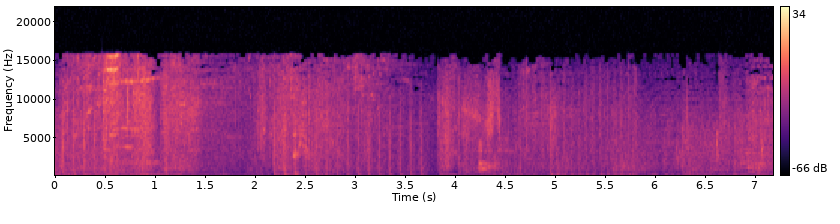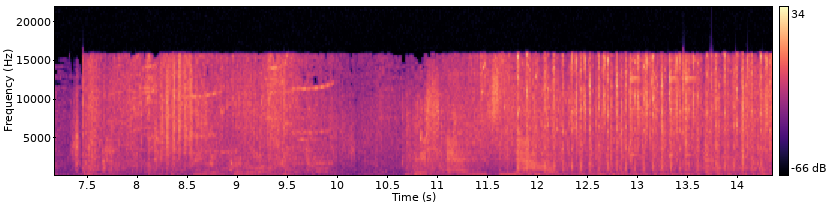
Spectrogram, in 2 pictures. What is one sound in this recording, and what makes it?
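Energy weapons fire in rapid zapping bursts.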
